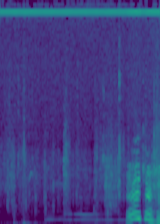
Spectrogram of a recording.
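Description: Footsteps on a sandy dirt road, faint and scattered, and a faint held call that falls slightly in pitch for about a second, starting about half a second in.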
